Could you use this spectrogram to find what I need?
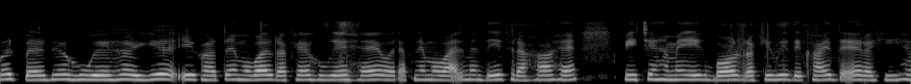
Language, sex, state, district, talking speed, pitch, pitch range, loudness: Hindi, female, Uttar Pradesh, Ghazipur, 185 wpm, 215 Hz, 210-220 Hz, -28 LUFS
